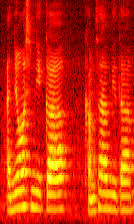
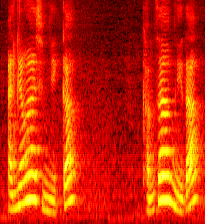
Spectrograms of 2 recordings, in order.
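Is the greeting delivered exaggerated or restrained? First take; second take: restrained; exaggerated. First: It is said in a calm, restrained, composed way. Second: It is said in an exaggerated, showy pageant style.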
